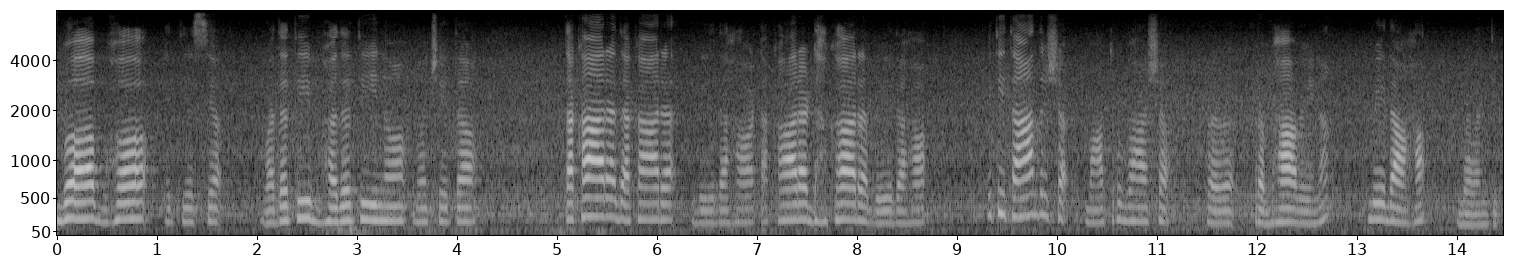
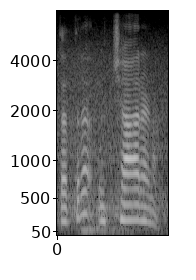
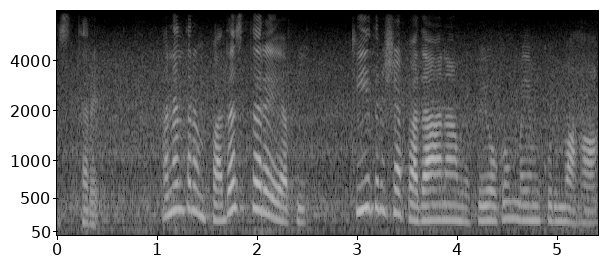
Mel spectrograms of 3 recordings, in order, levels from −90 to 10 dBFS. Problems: constant background noise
